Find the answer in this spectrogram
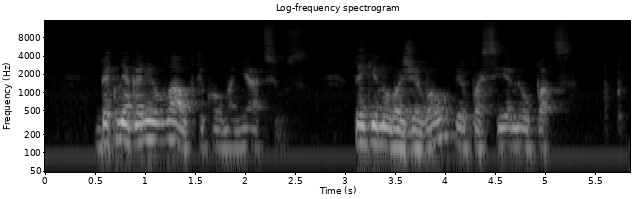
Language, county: Lithuanian, Panevėžys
